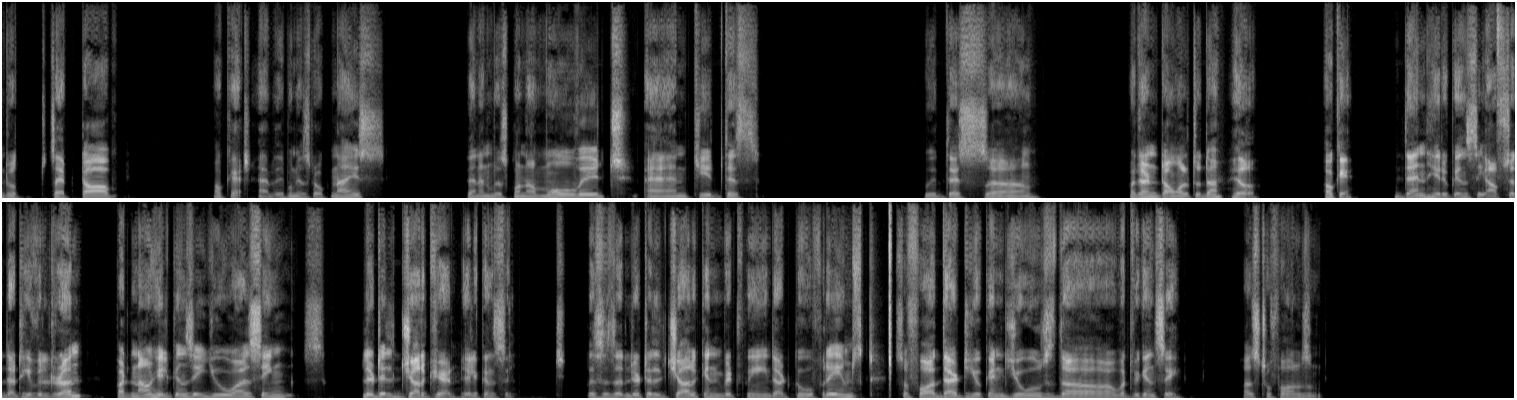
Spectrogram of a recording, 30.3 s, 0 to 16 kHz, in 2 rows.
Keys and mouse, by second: 2.0 middle click, 4.4 click, 5.9-8.3 drag, 10.2 click, 10.8 click, 11.1-12.5 drag, 14.1 space, 15.1 space, 15.4 click, 20.4 click, 21.3 click, 24.0 click, 26.6 click, 27.4 click.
